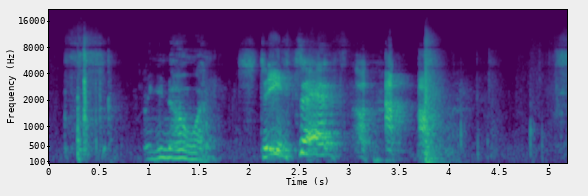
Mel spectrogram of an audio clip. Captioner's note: laughs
